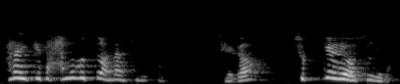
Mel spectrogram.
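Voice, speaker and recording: Give me an exhausted, indignant male prophet, put on by a preacher, pitched up and accusing, through a thin phone-like line. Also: sing-song, a little fast. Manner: pleading, accusing, raised voice. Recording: tinny phone-like sound.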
